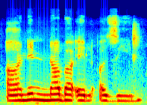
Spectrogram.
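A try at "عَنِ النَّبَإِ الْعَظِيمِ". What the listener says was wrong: It's not zim. It's dha is a heavy letter. Remember, tip of the tongue touching backside of the upper tooth. Zim. Say zim. Make your lips rounder and saying zim. Anin naba il azim. Anin naba il azim.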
